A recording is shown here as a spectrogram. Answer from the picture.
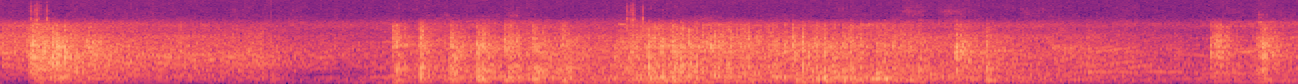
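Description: Fireworks going off in quick succession: a bang just after the start, then from about two seconds in a fast, continuous string of pops and crackles over a low rumble.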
